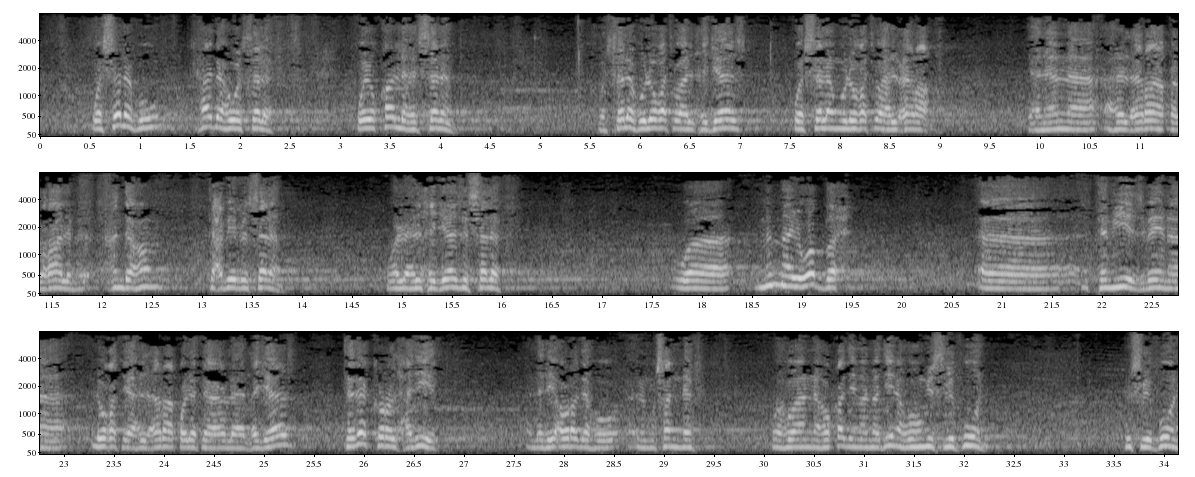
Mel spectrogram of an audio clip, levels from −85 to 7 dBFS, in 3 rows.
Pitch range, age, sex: 185-210 Hz, 60-79, male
